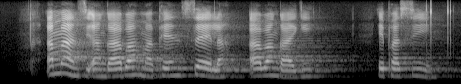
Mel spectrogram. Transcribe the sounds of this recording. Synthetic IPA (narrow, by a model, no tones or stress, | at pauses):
amand͡zʱiʔaŋaɓamapʰɛnt͡sɛlaːɓaŋak̬i | ɛpʰasiːni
